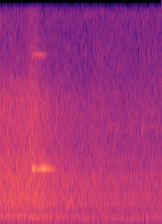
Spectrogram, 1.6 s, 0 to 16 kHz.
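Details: B&Q 7-litre digital air cooler after repair, stepped through speeds one to three: steady, even airflow rush with a smooth motor hum and no rubbing or rattle. The fan sounds healthy.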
